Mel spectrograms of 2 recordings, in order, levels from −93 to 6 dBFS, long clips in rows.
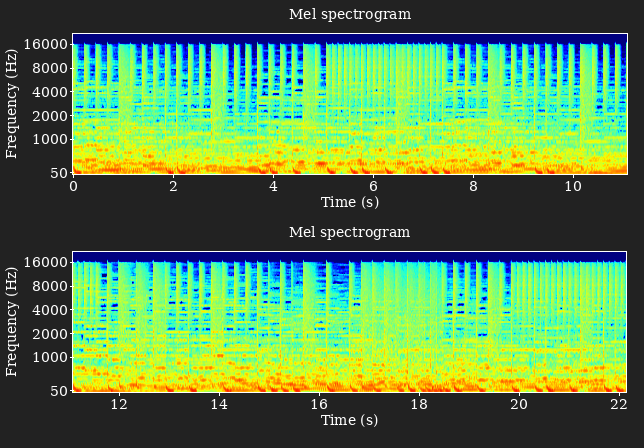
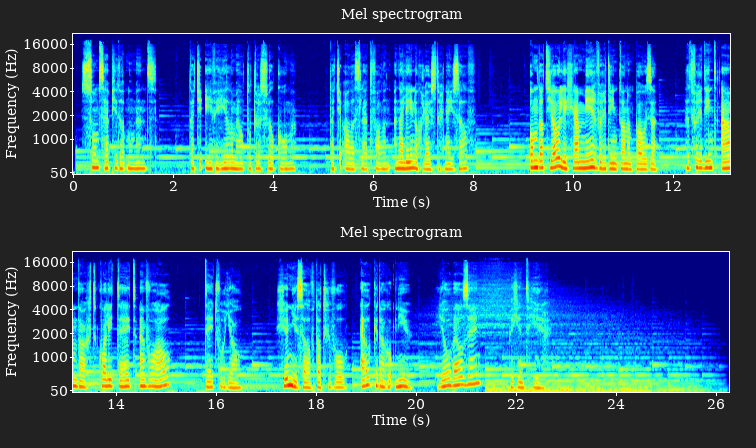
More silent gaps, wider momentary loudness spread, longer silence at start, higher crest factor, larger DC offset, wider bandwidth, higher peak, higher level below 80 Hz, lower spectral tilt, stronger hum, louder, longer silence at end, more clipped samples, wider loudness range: neither; second, 2 LU vs 21 LU; about the same, 0 s vs 0.05 s; second, 12 dB vs 20 dB; neither; about the same, 17 kHz vs 17 kHz; about the same, 0 dBFS vs -2 dBFS; first, -18 dBFS vs -42 dBFS; second, -4 dB/octave vs -5.5 dB/octave; neither; first, -14 LUFS vs -20 LUFS; second, 0 s vs 0.55 s; neither; second, 1 LU vs 8 LU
